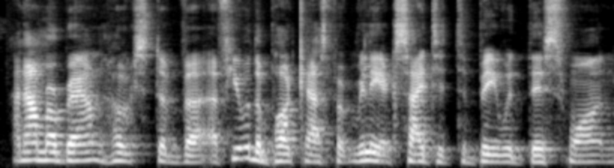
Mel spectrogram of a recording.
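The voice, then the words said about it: English accent. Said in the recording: “You can tell with my English accent”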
